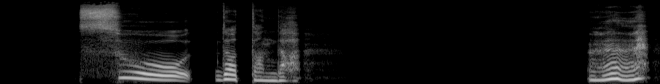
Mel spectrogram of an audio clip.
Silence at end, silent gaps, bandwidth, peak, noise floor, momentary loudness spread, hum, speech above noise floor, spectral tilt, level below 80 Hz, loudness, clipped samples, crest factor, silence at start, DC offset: 0.15 s; none; over 20 kHz; -8 dBFS; -86 dBFS; 11 LU; none; 64 dB; -4 dB/octave; -78 dBFS; -22 LUFS; under 0.1%; 18 dB; 0.8 s; under 0.1%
